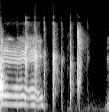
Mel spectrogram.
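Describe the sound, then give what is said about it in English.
A brief voiced tone, like a short cheer, gives way to four or five soft, sharp hand claps at an uneven pace, light and quiet, with short pauses between them. “I can't do that, because I'm not very good at that kind of thing, so I'm just gonna quietly clap my hands, I guess, just be like, yay, we did it.”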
